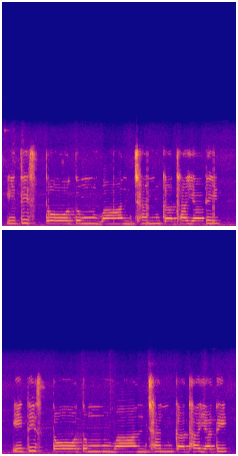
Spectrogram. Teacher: ఇతిస్తో అని ఆ సోని కలుపుతూ చెప్పాలండి సంయుక్తాక్షరం కాబట్టి ఇతిస్తో అని స్ట్రెస్ ఇస్తూ చెప్తాము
